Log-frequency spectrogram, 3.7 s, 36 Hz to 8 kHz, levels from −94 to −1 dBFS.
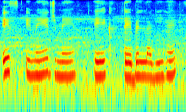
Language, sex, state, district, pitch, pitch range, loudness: Hindi, female, Madhya Pradesh, Bhopal, 210 Hz, 200-220 Hz, -16 LUFS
